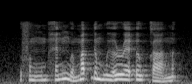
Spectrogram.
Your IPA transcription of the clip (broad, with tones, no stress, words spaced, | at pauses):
fə˧mŋə˧m hɛ˧˥nŋu˨˩˨ə̯ ma˦˥t̚jə˧mwɨ˨˩˦ə̯ ɹɛ˧˥ʔə˧˥w ka˨˩˦n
